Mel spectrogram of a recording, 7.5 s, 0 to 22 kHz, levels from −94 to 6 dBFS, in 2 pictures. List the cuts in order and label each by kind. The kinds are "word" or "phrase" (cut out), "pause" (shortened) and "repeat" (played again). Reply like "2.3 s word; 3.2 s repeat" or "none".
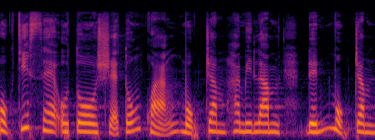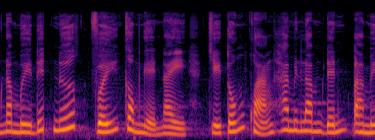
4.6 s pause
